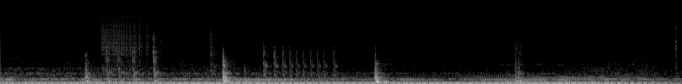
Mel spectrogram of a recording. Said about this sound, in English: Jeffrey approaches the room, dragging his knife tip against the wall. Savannah hears the footsteps coming and leans against the wall.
